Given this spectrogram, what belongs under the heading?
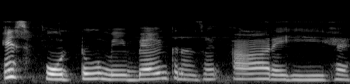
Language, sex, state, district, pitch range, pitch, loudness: Hindi, female, Madhya Pradesh, Umaria, 220-255 Hz, 235 Hz, -18 LUFS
